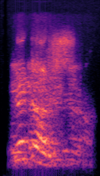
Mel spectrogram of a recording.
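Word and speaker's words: debtors: Repeat again, डेटर्स। B silent होता है, डेप्टर मत बोल देना, डेटर्स।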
